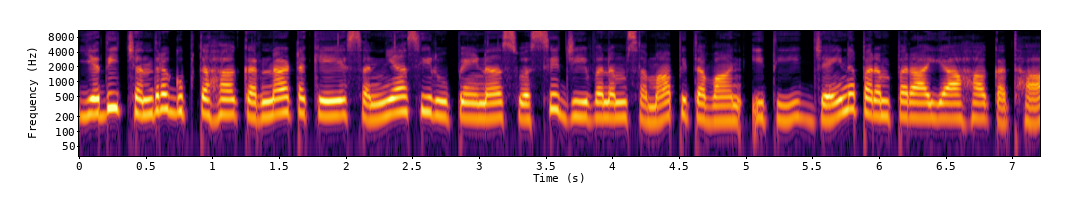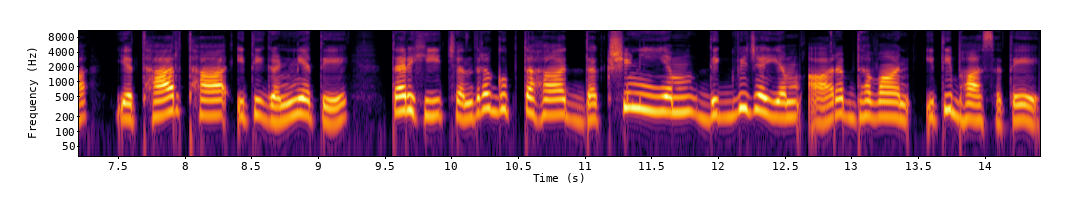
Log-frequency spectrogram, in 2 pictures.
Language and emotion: Sanskrit, neutral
